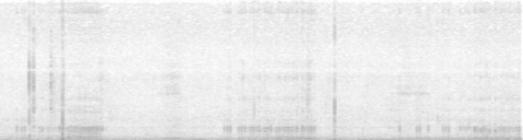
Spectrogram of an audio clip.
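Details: Pet cat snoring while asleep indoors: a low, steady rumbling drone with soft rasping breath bursts every two to three seconds.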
